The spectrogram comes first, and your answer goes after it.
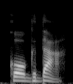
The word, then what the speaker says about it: Когда: This word has 2 syllables, and you're going to want to put the stress on that second part. Listen. Когда.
